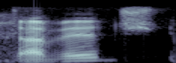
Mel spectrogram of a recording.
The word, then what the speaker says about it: Davidge: Is that how you say his name? – Yeah. – Davidge, I think. – Or Davidge or Davidge. – Davidge, yes.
